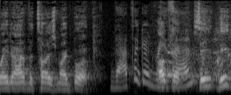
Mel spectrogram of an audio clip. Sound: audience laughs

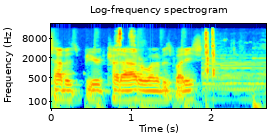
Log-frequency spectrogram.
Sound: scissors snip

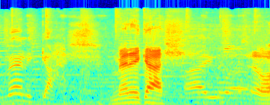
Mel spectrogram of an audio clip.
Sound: speaking in foreign language

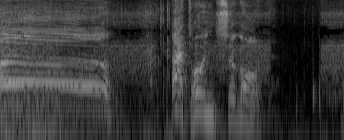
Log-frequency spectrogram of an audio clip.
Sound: alarm buzzing

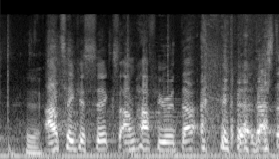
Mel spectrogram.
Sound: chuckle

